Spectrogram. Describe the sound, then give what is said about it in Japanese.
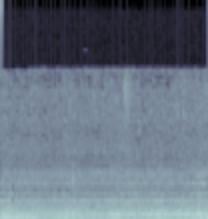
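Steady low rumble inside a moving late-night Biwako Line train running from Kyoto toward Hikone, a continuous even drone of wheels and carriage with no distinct separate events and no voices. “今はですね、これ、もう夜中の、琵琶湖線ですね、京都から彦根に向かう琵琶湖線の中でお送りしております。”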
